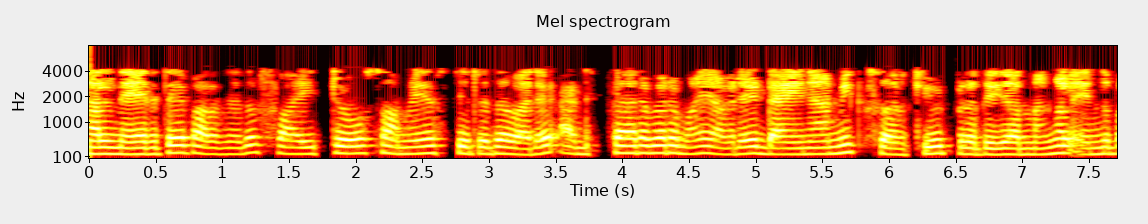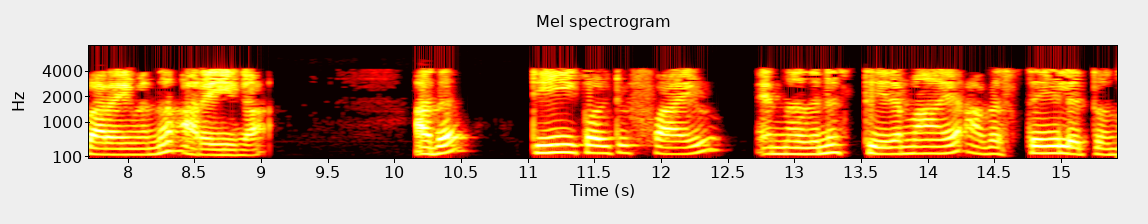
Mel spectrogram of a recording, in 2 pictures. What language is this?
Malayalam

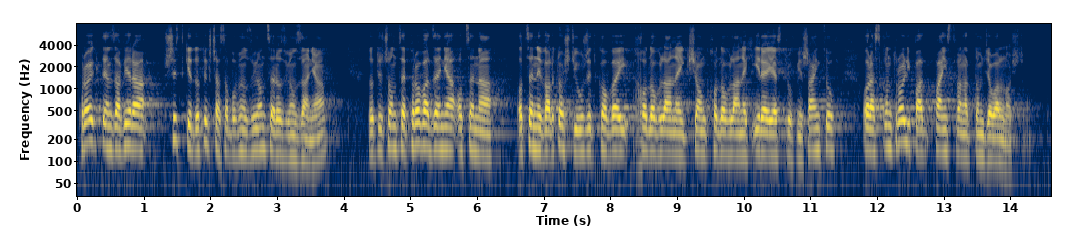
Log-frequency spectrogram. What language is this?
Polish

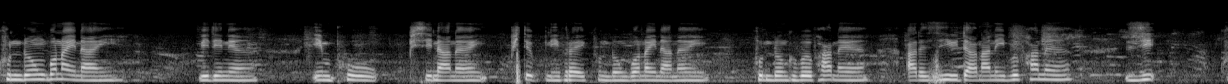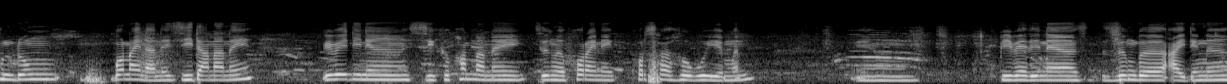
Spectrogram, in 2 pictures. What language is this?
Bodo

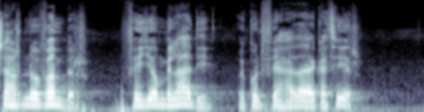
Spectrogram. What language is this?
Saidi Arabic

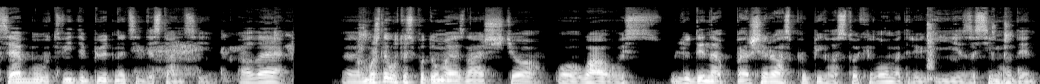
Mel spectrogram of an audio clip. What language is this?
Ukrainian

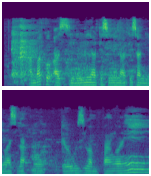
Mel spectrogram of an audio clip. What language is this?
Swahili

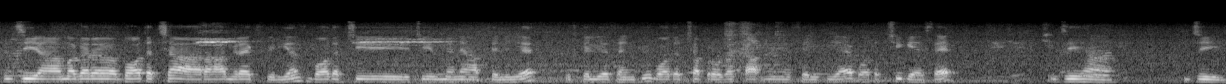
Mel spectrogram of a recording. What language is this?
Urdu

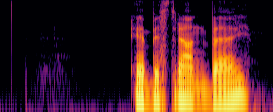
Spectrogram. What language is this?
Swedish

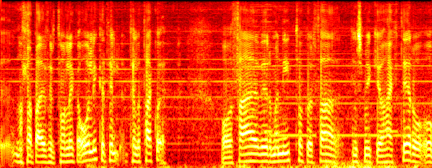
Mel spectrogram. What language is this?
Icelandic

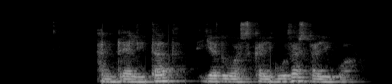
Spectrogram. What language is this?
Catalan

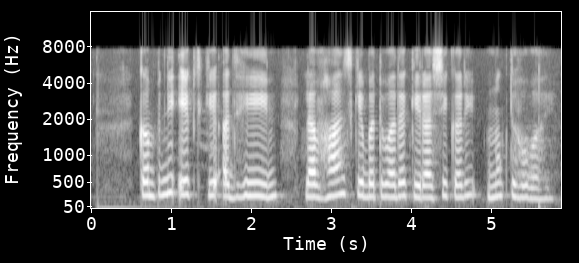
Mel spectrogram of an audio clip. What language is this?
Magahi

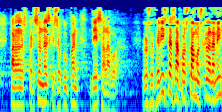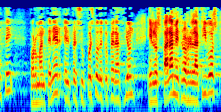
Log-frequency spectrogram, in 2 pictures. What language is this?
Spanish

